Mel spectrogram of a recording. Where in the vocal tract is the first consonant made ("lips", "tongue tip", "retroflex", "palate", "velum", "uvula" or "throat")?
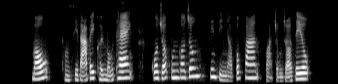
lips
